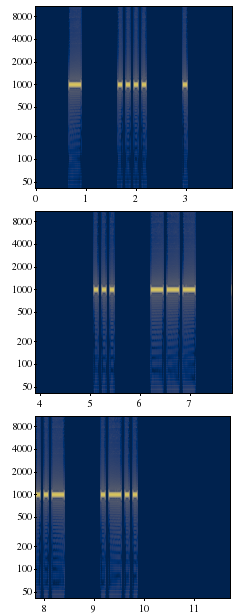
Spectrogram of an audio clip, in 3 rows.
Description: Morse code, heard as a keyed tone, about 15 wpm, spaced as for 8 wpm, 1000 Hz. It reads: THE SOUL
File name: qotdfiles / 8wpm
